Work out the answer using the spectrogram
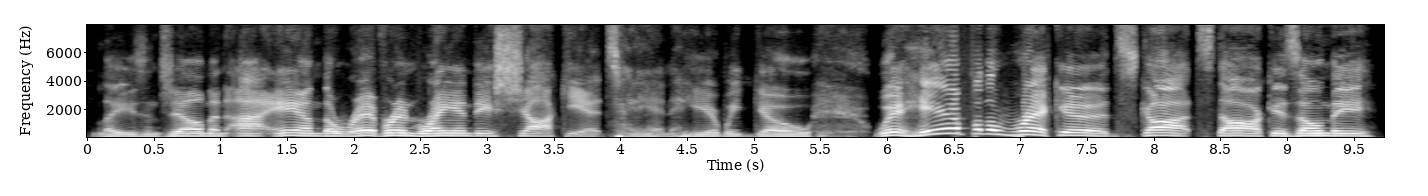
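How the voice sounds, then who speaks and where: A man playing a theatrical reverend in a slow, declaiming comedic courtroom reading. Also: on the high side, lively intonation, a bit bright, clear, resonant tone, no echo, studio quality, heavily acted. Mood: grandly announcing. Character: theatrical male reverend opening a courtroom deposition.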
